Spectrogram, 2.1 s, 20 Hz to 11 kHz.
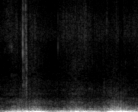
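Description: Low, uneven rumble inside the cabin of a Nissan 4x4 rolling slowly downhill under hill descent control, the system braking the wheels on its own with no pedal input.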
